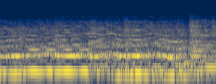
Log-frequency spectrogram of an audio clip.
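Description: Two double basses playing a contemporary classical duet, holding sustained low bowed notes, with a few sharp strokes near the end.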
